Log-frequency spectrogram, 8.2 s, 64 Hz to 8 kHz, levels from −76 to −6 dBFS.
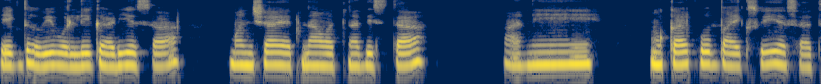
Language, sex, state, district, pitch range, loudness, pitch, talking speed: Konkani, female, Goa, North and South Goa, 185-205 Hz, -17 LUFS, 195 Hz, 100 wpm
